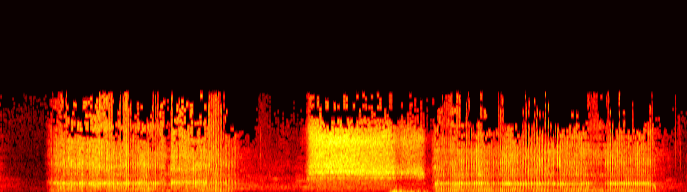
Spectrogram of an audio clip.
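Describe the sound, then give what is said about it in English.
A man loudly imitates snoring with his voice, three long rasping snore sounds in a row, each a couple of seconds, forceful with brief pauses between, depicting Jesus asleep on a pillow in the stern of a boat. “was asleep on a pillow. Now my wife tell me, can that's how I sound?”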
